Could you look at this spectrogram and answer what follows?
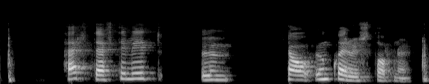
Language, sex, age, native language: Icelandic, female, 70-79, Icelandic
